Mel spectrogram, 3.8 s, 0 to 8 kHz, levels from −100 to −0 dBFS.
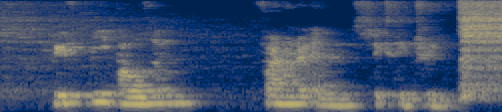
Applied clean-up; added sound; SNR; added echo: classical method WPE with log-MMSE.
